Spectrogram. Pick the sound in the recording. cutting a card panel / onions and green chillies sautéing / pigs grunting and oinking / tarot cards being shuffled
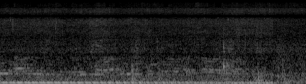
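onions and green chillies sautéing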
